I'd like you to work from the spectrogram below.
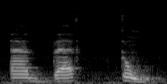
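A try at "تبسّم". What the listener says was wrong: You're still giving me a sa. I need ta. No ab. bat. Tum. Tum. Say shadda. Abesum. The rhythm of the word shadda is letting you know how all shaddas should sound. So if you ever try to figure out a shadda, say it.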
